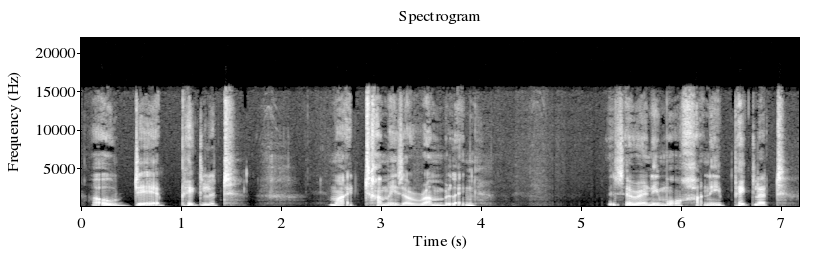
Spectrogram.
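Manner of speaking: a sweet, hungry Winnie the Pooh; Pooh Bear voice. Acted. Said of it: "That's very good".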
